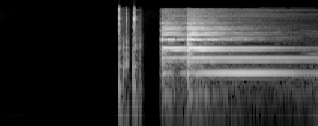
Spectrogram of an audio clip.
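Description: Two quick mouse-click sound effects a little under a second in, followed by a bright bell ding that rings on and slowly fades: the sound effects of a YouTube subscribe-and-notification-bell animation.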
